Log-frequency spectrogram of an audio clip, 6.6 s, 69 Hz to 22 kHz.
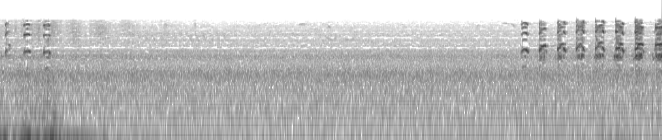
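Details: Female osprey at Loch Arkaig in the 2024 season, 6 July, calling at the nest for her mate, who does not respond; a brief burst of sharp high chirps, then a pause, then a run of about eight evenly spaced piping notes.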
